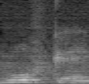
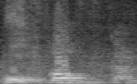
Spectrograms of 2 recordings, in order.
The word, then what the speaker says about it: Wolfgang: It's pronounced Wolfgang in English, right. but it's Wolfgang in German place.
